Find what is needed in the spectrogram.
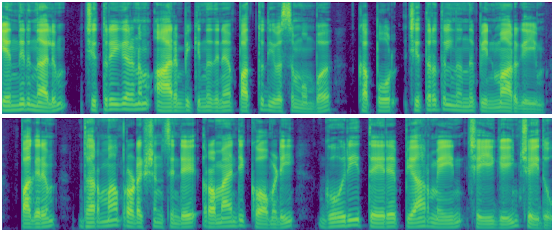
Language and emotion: Malayalam, neutral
